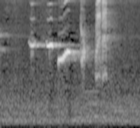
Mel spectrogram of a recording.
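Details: Orange-banded thrush song, a master recording for training birds: a few clear whistled slurred notes, one falling then rising, followed by short buzzy bursts, over a faint low hiss.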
